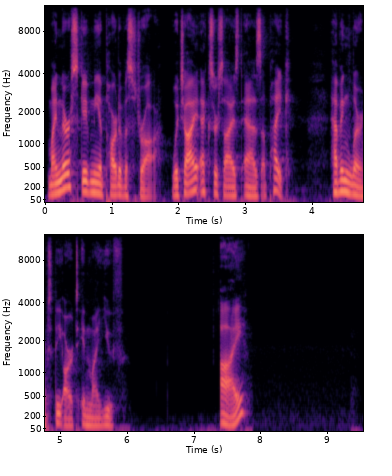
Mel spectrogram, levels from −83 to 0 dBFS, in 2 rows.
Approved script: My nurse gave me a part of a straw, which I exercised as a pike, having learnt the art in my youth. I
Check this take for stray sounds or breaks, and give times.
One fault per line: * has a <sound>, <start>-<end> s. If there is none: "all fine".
all fine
